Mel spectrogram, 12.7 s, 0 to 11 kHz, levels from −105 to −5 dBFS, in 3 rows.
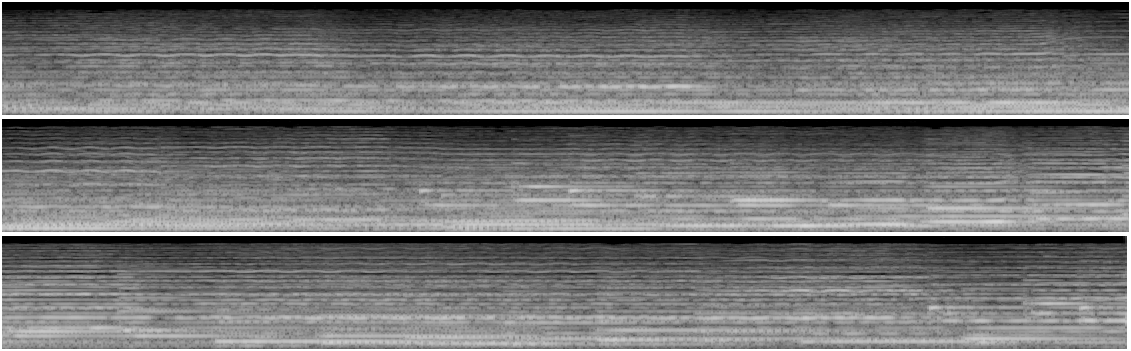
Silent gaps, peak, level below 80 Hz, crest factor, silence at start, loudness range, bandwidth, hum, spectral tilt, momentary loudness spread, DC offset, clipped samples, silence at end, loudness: none; -16 dBFS; -56 dBFS; 14 dB; 0 s; 3 LU; 9 kHz; none; -7 dB/octave; 6 LU; under 0.1%; under 0.1%; 0 s; -29 LUFS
